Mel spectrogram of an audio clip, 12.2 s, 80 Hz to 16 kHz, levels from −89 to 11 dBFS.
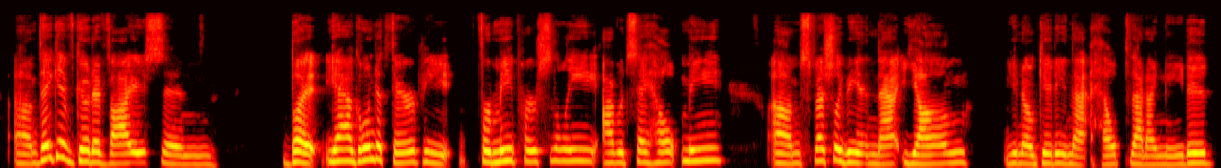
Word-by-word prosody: um, 200 0 -3
they 285 +3 +5
give 310 -9 -1
good 240 -2 +4
advice, 210 +1 +1
and, 180 -4 -4 0.7
but 215 +1 +5
yeah, 245 +1 +4
going 265 +4 +5
to 280 - +5
therapy, 225 - -2 0.2
for 225 -2 +4
me 240 +3 +5
personally, 245 +1 -3
I 215 0 0
would 215 -1 -1
say 225 0 -2
helped 220 +3 -3
me, 255 +2 -1 0.5
um, 205 -1 +1
especially 245 +4 0
being 205 -3 +1
that 190 +2 -1
young, 200 +2 0 0.4
you 205 +1 -2
know, 190 -2 +1
getting 200 0 0
that 170 -3 -3
help 185 +1 -5
that 185 -2 -1
I 175 - -3
needed. 185 +4 +1
215 Hz, 155 wpm, -23 LUFS, 195-240 Hz, 0.7 s, they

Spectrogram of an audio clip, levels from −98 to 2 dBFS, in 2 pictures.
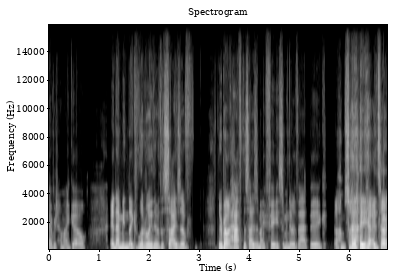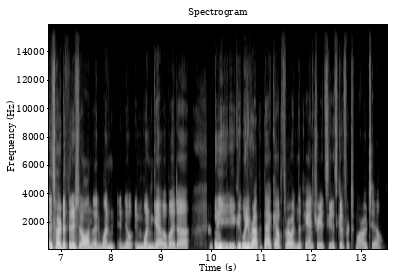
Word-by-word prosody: every 115 0 -10
time 110 -1 -16
I 100 - -12
go, 105 +1 -9 0.5
and 125 - +2
I 125 - +4
mean, 120 0 +3
like, 115 +1 -3
literally 125 +1 +2
they're 120 -1 -2
the 110 0 -10
size 110 0 -1
of 110 -1 -3 0.6
they're 155 -1 +2
about 165 -6 +6
half 130 0 +2
the 125 - -6
size 115 -1 -2
of 115 - -5
my 105 - -7
face, 110 +1 -6
I - - -8
mean, 115 - -6
they're 110 0 -4
that 105 -1 -8
big, 110 -1 -5 0.2
um, 120 0 -6
so, 140 +5 -1
yeah 170 0 +9
yeah, 195 -5 +10
it's 150 -1 0
hard 185 0 +7
it's 185 - +1
hard 175 +1 +4
to 155 - +2
finish 150 +1 -1
it - - -2
all 120 +1 +1
in 125 - -7
in 125 -1 -6
one 120 0 -5
in 125 -1 -13
yo 115 -2 -7
in 120 -1 -6
one 120 -1 -3
go, 110 -2 -2
but, 115 0 -5
uh, 115 +1 -3 0.5
when 130 0 +2
you 140 - +6
you 140 -1 -4
could 145 0 -1
when 145 - +3
you 140 - +5
wrap 125 -1 +1
it 125 - -18
back 125 -3 -3
up, 120 - -3
throw 125 -1 -3
it - - -5
in - - -10
the 115 - -8
pantry, 115 +1 -7
it's 110 - -15
it's 110 0 -9
good 115 -2 -9
for 110 - -16
tomorrow 100 -1 -11
too. 100 -1 -13
120 Hz, 305 wpm, -23 LUFS, 110-130 Hz, 0.6 s, yeah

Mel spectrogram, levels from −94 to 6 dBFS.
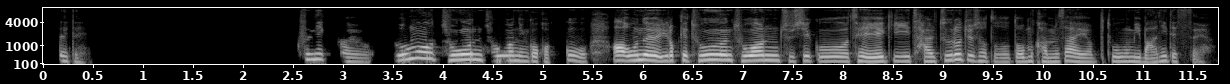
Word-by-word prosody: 네네. 160 -9 -9 2.1
그니까요. 240 -11 -6 0.2
너무 285 +5 +2
좋은 240 +1 +4
조언인 210 0 -2
것 185 - -1
같고 165 +3 -7 0.2
아 - - +5
오늘 220 -1 +6
이렇게 215 +2 0
좋은 230 +2 +4
조언 220 +1 +3
주시고 185 -1 -3
제 180 -1 0
얘기 190 +1 -1
잘 185 0 -4
들어주셔서 195 -7 -3
너무 175 +2 -4
감사해요. 170 -2 -4
도움이 185 -1 -4
많이 160 +5 -6
됐어요. 180 -4 -14
200 Hz, 265 characters per minute, -24 LUFS, 180-225 Hz, 2.1 s, 오늘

